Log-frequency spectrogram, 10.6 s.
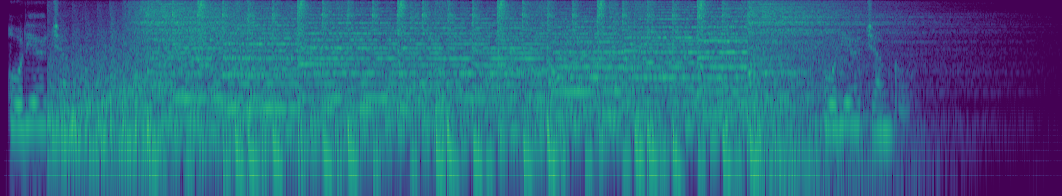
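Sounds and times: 
sport TV logo jingle: 0.5s - 9.6s.

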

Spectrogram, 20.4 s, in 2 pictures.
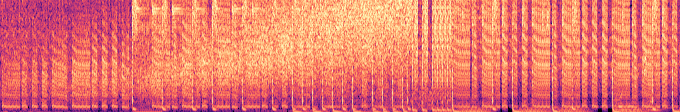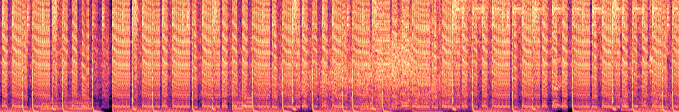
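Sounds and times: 
trap beat: 0.1s - 20.3s.

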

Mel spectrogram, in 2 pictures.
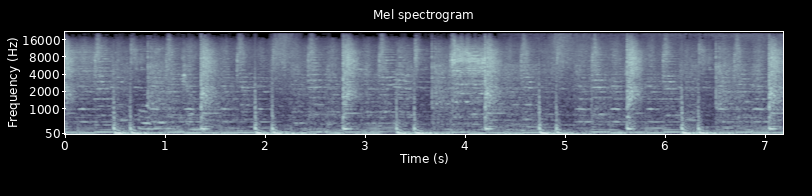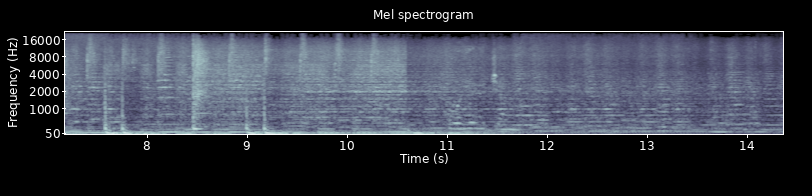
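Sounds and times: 
epic violin over hip hop beat: 0.0s - 13.9s.

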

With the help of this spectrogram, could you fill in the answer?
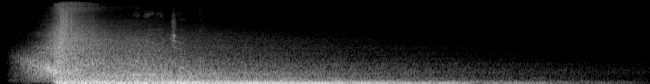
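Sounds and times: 
cinematic hit: 0.2s - 6.2s.

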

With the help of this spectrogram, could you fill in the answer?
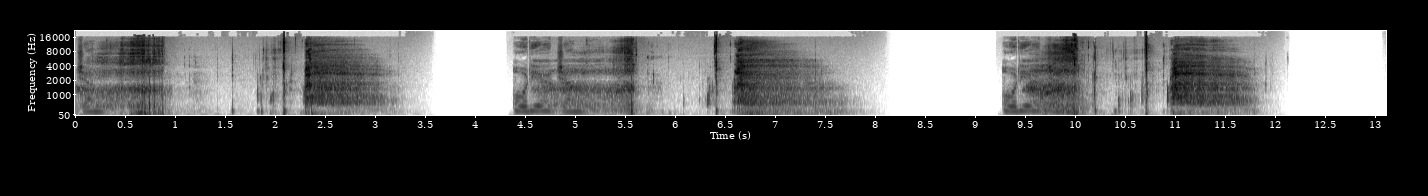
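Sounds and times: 
person drinking coffee: 0.3s - 3.3s, 5.0s - 7.8s, 9.7s - 11.9s.

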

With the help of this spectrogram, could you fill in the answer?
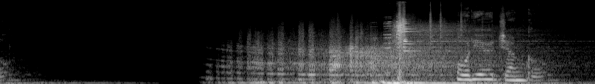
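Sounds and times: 
trailer video hybrid hit: 2.1s - 5.9s.

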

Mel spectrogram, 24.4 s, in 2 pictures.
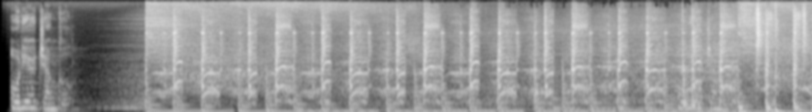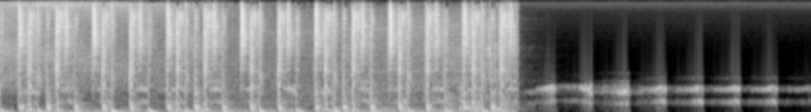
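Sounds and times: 
summer dance music logo jingle: 2.2s - 20.0s.

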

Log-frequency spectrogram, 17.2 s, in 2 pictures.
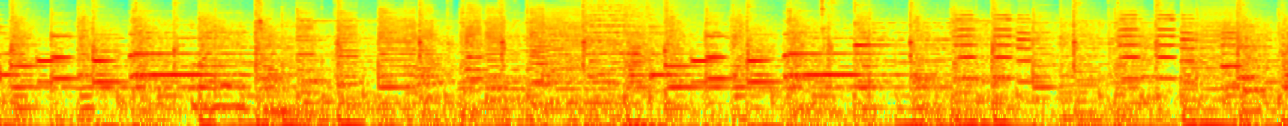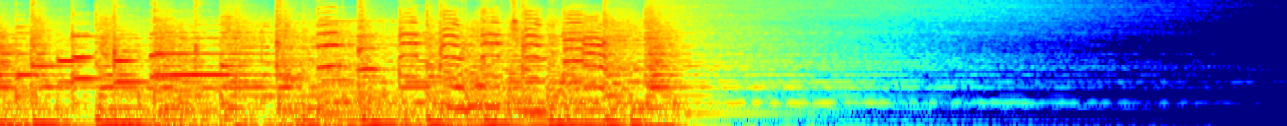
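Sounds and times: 
funny jazz: 0.0s - 13.3s.

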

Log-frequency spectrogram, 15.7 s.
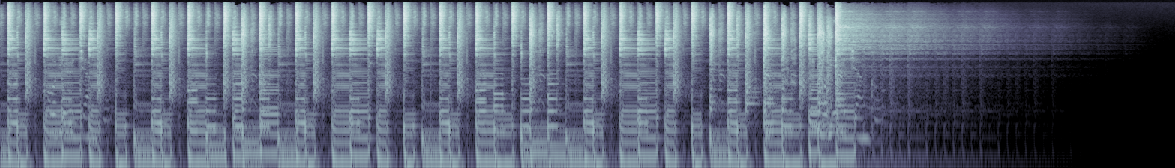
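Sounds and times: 
slap bass groove: 0.0s - 12.0s.

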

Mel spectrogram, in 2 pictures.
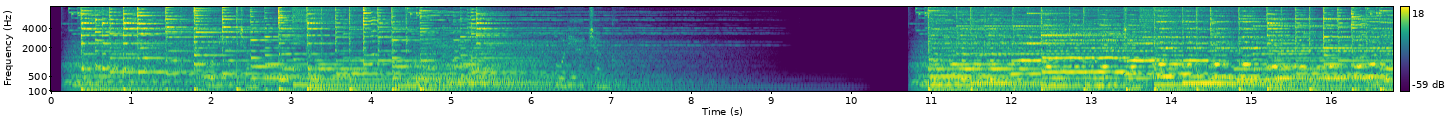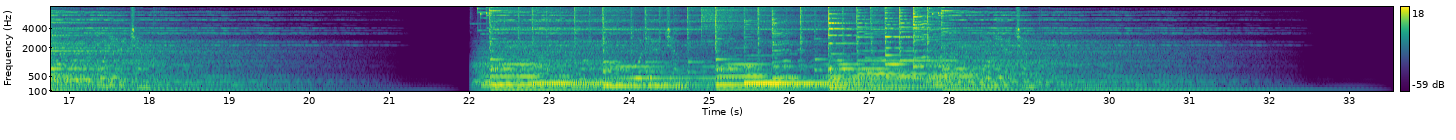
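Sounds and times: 
Chinese-style intro logo music: 0.2s - 6.4s, 10.8s - 19.0s, 22.0s - 31.4s.

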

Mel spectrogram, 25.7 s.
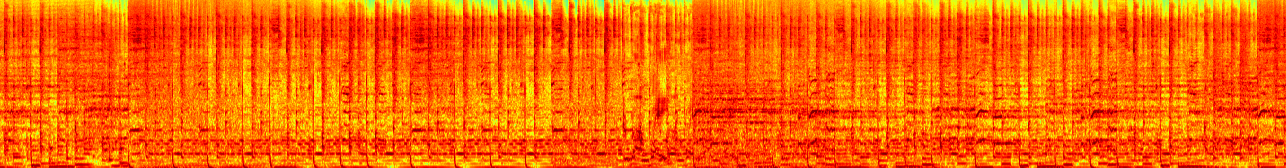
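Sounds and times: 
drum and bass music: 0.0s - 25.7s.

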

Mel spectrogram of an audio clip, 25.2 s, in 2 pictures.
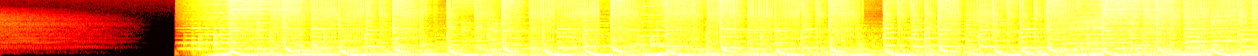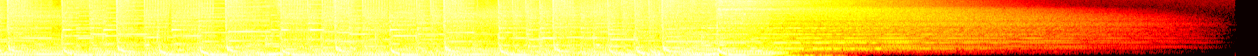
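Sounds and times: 
Chinese dubstep logo music: 1.8s - 21.8s.

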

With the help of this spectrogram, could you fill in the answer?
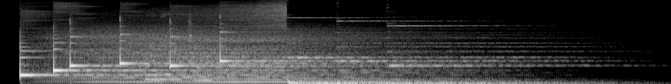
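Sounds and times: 
corporate logo jingle: 0.2s - 3.6s.

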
